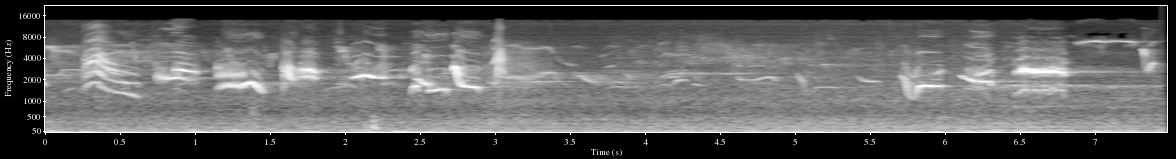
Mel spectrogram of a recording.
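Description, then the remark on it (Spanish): A young Canary blackbird learning to sing in laurel forest sings haltingly and slowly, clear whistled phrases and chirps coming in slow, uneven bursts with short pauses between them, over a faint background hum. “Pero este es un mirlo joven que está como torpe aprendiendo a cantar.”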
